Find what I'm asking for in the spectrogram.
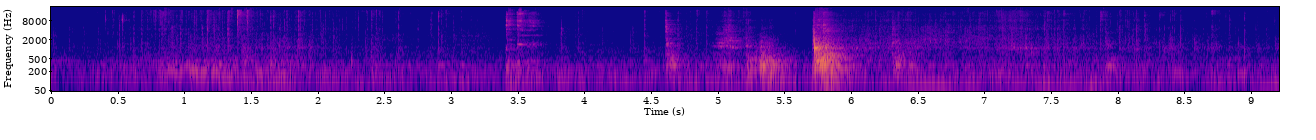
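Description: Parota frying in oil on a hot griddle, a steady low sizzle under occasional scraping and clinking of a metal spatula, with one sharp clatter partway through.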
